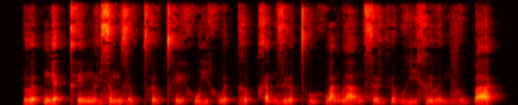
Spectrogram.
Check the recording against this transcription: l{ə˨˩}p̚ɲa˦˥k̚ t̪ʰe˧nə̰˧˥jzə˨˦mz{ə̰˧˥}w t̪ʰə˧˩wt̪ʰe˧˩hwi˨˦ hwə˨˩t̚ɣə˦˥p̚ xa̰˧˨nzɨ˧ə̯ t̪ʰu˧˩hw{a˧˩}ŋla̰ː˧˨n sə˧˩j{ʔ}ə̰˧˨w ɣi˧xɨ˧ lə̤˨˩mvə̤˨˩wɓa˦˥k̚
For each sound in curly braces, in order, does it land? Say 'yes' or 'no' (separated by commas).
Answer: no, no, no, yes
